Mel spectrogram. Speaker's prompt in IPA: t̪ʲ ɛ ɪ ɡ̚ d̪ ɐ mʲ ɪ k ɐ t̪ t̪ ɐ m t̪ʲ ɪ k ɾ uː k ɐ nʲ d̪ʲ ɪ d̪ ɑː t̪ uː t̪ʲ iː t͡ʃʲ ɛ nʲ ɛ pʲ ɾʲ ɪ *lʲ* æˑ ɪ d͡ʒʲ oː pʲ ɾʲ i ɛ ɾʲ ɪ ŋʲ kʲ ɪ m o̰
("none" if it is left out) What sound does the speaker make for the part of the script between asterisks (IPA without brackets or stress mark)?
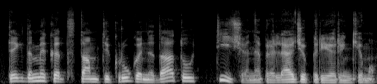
lʲ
